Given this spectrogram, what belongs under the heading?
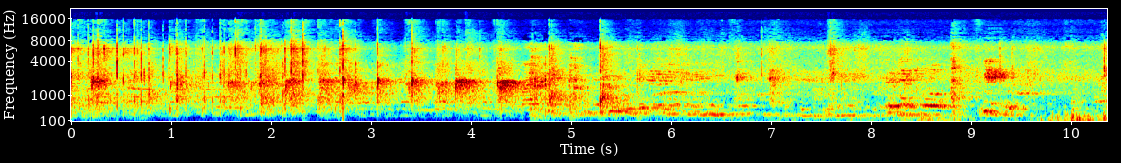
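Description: Eighth-grade students clap together in a junior high school classroom in Jatibarang, Brebes: a scatter of sharp hand claps that patters on and off under ongoing talk throughout.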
